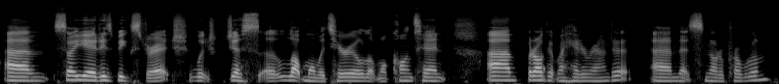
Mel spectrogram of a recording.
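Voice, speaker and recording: A woman's voice: on the low side, steady tone, normal speed, clean tone, dry recording. An Australian woman chatting enthusiastically as a singer and actress guest on a radio talk show. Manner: chatty, enthusiastic, lots of fillers. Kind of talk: casual interview chat. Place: radio studio.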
